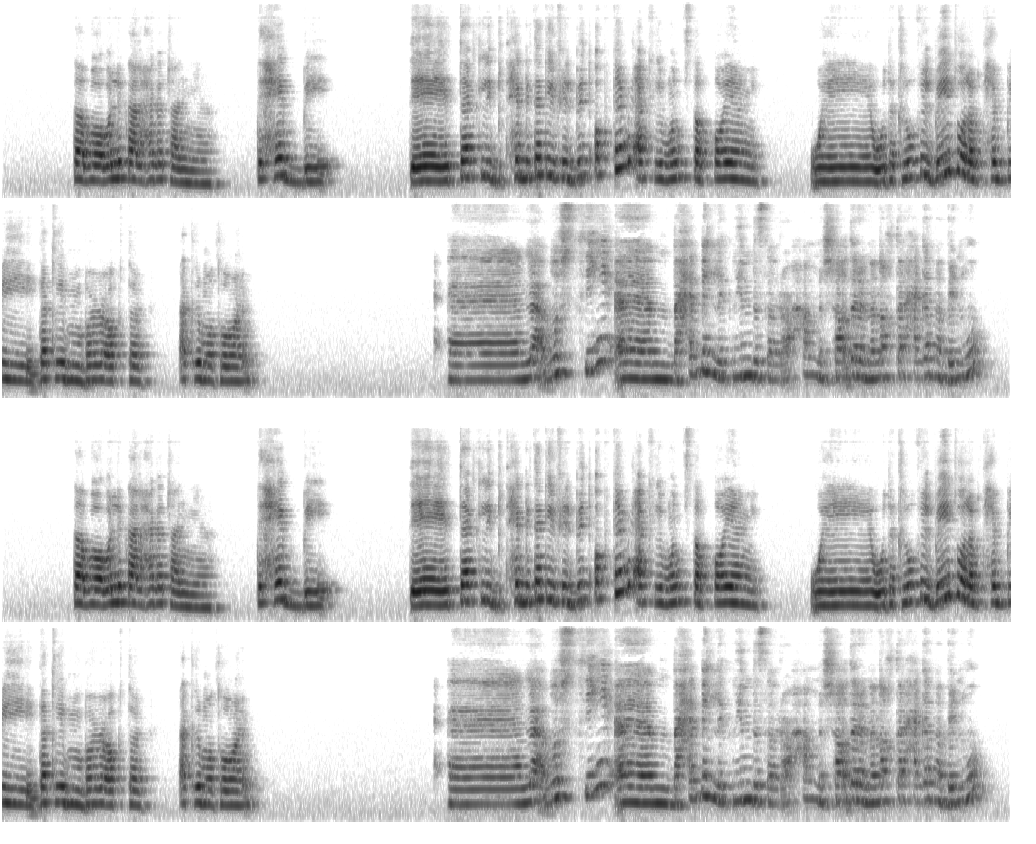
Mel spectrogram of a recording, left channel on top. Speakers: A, in the centre; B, on the right.
A: طب أقول لك على حاجة تانية تحبي ت- تاكلي بتحبي تاكلي في البيت اكتر اكل وانت طبخاه يعني و... وتاكلوه في البيت ولا بتحبي تاكلي من بره اكتر اكل مطاعم
B: أه لا بصي أه بحب الاتنين بصراحة مش هقدر ان انا اختار حاجة ما بينهم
